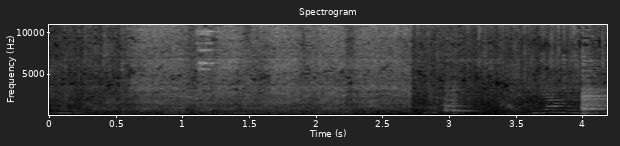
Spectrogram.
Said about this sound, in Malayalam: നല്ലപോലെ ഇളക്കി കൊടുത്തുകൊണ്ടേ ഇരിക്കണം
